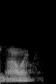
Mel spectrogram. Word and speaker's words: Norwich: Um, Although probably want to electrify, doing Norwich, not sure how it's pronounced in New England. In Britain, it would be Norwich.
